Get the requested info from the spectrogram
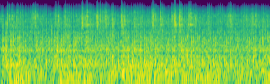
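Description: An old loader's engine idling steadily close by, with irregular light clicks and rattles over the rumble.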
